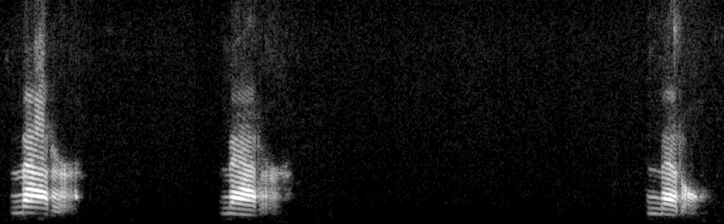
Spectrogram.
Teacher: actually sounds just like this pair of homophones metal because of the flap T which comes between vowel sounds and sounds just like the D between vowel sounds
